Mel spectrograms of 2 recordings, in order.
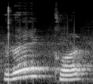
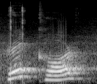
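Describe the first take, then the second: First: The stress is on the first syllable. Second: The stress is on the second syllable. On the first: It is used as a noun. "ditekankan pada kata re, maknanya kata benda" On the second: It is used as a verb. "ditekankan pada kata cord, maknanya kata kerja"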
